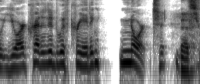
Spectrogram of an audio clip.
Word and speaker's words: Gnort: You have to be from his planet to understand that the G is silent. Okay. So, you are credited with creating Nort.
